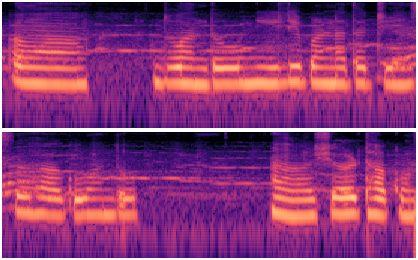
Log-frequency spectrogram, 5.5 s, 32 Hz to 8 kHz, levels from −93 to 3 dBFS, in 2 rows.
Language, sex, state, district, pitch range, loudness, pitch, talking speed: Kannada, female, Karnataka, Bidar, 220-240 Hz, -18 LUFS, 230 Hz, 120 wpm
